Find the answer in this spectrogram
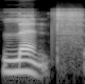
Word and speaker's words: length: The other way is length, and now the N is in the front, and the vowel is going to change to an E because your tongue can stay lower.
